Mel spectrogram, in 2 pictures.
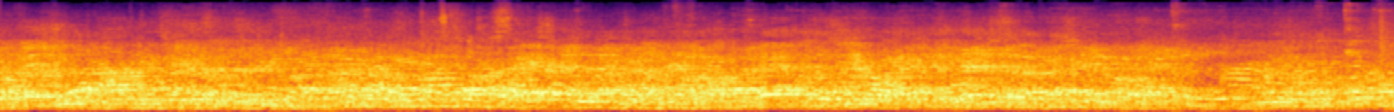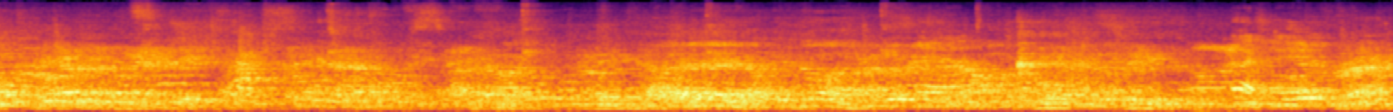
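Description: A crowd of men and women chatter at once in a room with some echo.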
